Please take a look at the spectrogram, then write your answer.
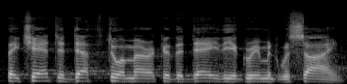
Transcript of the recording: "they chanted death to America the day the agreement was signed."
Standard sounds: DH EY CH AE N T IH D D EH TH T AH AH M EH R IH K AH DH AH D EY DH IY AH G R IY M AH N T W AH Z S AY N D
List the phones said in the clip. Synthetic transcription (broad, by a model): DH EY CH AE N T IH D D EH TH T AH AH M EH R IH K AH DH AH D EY DH IY AH G R IY M AH N T W AH Z S AY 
